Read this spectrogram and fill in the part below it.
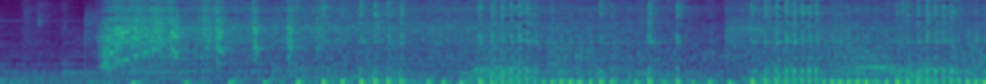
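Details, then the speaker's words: Yamaha Mio scooter hard to start, as if carburetor flooded; started on electric starter since kickstarter is broken: with vacuum slide lifted by hand it fires first crank and settles into steady putter; stuck carburetor vacuum slide. "Dan saya menduga penyakit itu ada dalam kekosongan. Vakumnya sama sekali tidak meningkat ."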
